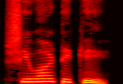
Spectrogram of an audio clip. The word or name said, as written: ಶಿವಾಟಿಕೆ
